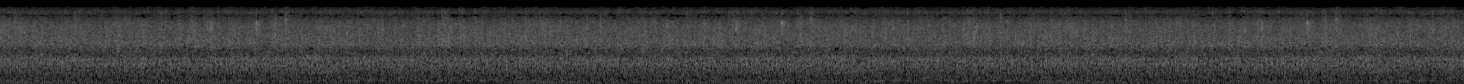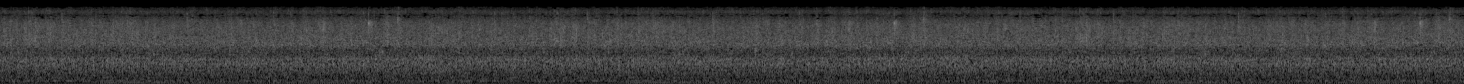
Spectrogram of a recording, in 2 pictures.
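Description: Recorded rain ambience: steady rain falling, an even hiss with faint scattered drop ticks.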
